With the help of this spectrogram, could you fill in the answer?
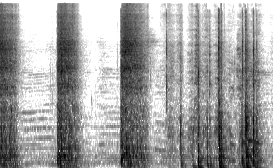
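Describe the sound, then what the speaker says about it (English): A food processor pulsed to break up snack ingredients, giving about three short loud whirring bursts with mechanical rattling, followed by clattering knocks of pieces settling. "So you're just gonna pulse the machine."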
